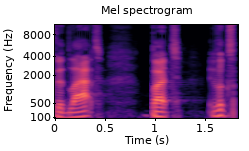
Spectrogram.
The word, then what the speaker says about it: Goodlatte: opened with Chairman his his name is spelled good latte but I think it's pronounced Goodlatte but it looks like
